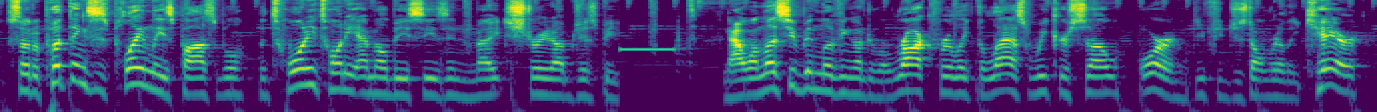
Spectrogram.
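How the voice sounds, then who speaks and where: A man with a fairly high voice gives casual, slangy opinion commentary in the style of an online video host. He is blunt and swears freely, speaking with a sore, medicated mouth after wisdom teeth removal. Faint music plays behind him. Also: a little fast, a bit bright. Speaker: YouTube sports commentator.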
